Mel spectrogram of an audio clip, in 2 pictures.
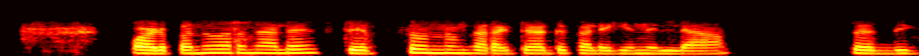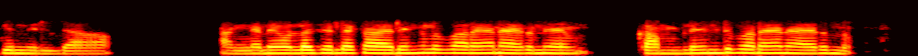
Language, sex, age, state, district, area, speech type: Malayalam, female, 30-45, Kerala, Pathanamthitta, rural, conversation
